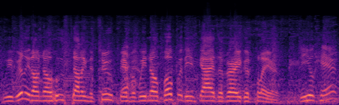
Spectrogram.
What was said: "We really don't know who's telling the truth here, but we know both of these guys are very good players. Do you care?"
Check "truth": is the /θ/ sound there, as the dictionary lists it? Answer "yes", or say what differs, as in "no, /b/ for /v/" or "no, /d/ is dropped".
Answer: no, /s/ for /θ/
